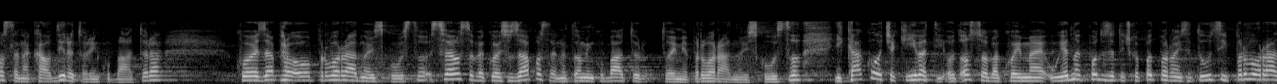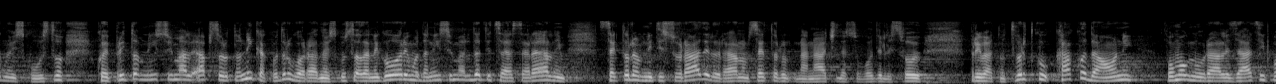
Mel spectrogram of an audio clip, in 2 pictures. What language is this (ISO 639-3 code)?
hrv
